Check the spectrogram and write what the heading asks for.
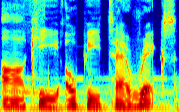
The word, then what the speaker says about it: Archaeopteryx: a strange feathered oddball called Archaeopteryx, pronounced ar-key-op-ter-ix, that lived about 150 million years ago in what is now Germany.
